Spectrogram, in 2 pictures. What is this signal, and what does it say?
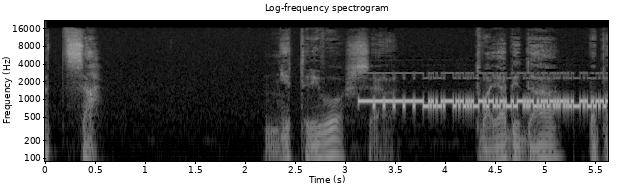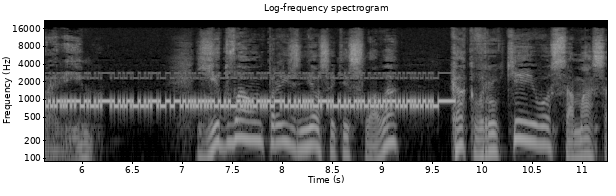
RTTY (75 baud, 170 Hz shift), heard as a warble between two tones, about 860 Hz centre. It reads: PROBLEMY WYSTAPILY, ALE KOMISJA TRZYMA REKE NA PULSIE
